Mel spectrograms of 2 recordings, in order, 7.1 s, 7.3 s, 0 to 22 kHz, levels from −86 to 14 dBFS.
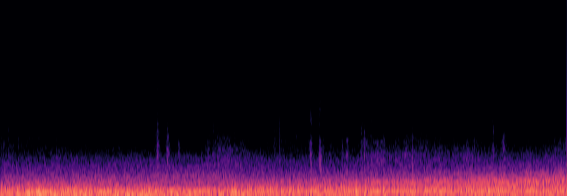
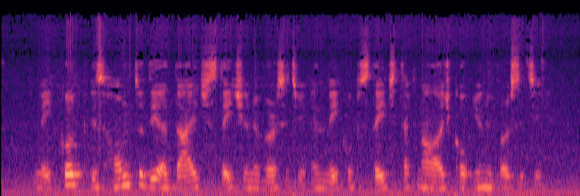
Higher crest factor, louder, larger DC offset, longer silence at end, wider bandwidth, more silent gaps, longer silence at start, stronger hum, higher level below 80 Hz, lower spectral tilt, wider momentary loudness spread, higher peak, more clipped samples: second, 14 dB vs 20 dB; second, -25 LUFS vs -18 LUFS; neither; about the same, 0 s vs 0 s; second, 0.9 kHz vs 17 kHz; neither; about the same, 0 s vs 0.05 s; neither; first, -22 dBFS vs -38 dBFS; first, -15.5 dB/octave vs -3.5 dB/octave; second, 3 LU vs 10 LU; second, -6 dBFS vs 0 dBFS; neither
